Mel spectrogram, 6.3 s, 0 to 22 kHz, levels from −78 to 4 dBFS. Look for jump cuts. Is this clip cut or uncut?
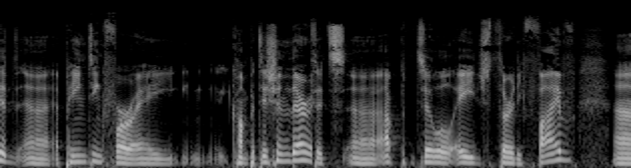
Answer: cut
